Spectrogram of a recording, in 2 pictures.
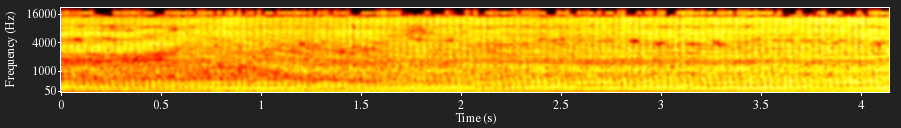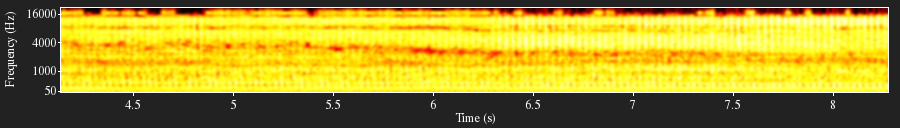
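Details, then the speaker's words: Generator powering the home air conditioner through a newly installed soft start kit, running at only 50 percent of capacity: engine settles into a steady, even hum as load comes on, no hunting, surging or knocking; normal running under load. "that's only running at 50 percent of capacity and that's mine that's my air conditioning"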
